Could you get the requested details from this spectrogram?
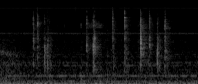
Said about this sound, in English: and we're going to type, and we're going to press the tab key now for subject of the message. I'm just going to type the word hello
